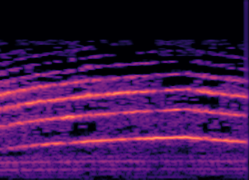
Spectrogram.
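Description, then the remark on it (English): A police car siren wails loudly and steadily as officers pull over a car near Yucca and Coinga Boulevard, its pitch rising slowly in a long continuous tone with strong harmonics, with a low engine rumble beneath and no talking. “You want to hit the siren?”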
